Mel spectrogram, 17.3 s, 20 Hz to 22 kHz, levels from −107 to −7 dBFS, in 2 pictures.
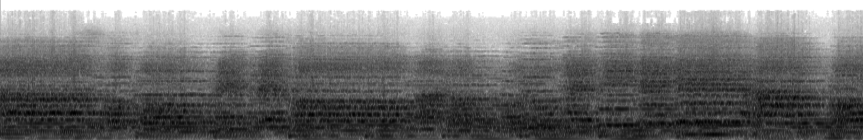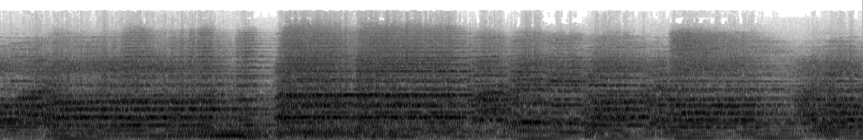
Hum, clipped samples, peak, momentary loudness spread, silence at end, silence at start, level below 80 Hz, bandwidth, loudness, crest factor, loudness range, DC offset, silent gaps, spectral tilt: none; under 0.1%; -2 dBFS; 5 LU; 0 s; 0 s; -36 dBFS; 11.5 kHz; -11 LUFS; 8 dB; 4 LU; under 0.1%; none; -5.5 dB/octave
